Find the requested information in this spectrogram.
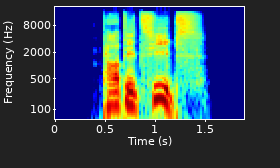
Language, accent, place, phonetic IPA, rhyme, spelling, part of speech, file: German, Germany, Berlin, [paʁtiˈt͡siːps], -iːps, Partizips, noun, De-Partizips.ogg
- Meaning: genitive singular of Partizip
